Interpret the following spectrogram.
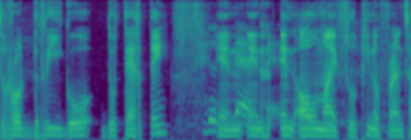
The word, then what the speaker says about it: Rodrigo Duterte: Okay, so since you were talking about Rodrigo Duterte, our president, I probably should pronounce his name right. It's Rodrigo Duterte.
